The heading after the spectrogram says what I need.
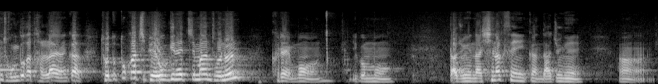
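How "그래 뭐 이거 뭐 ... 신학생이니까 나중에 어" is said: offhand indifference. Retold or imitated. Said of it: "이런 마음으로 배웠고".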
